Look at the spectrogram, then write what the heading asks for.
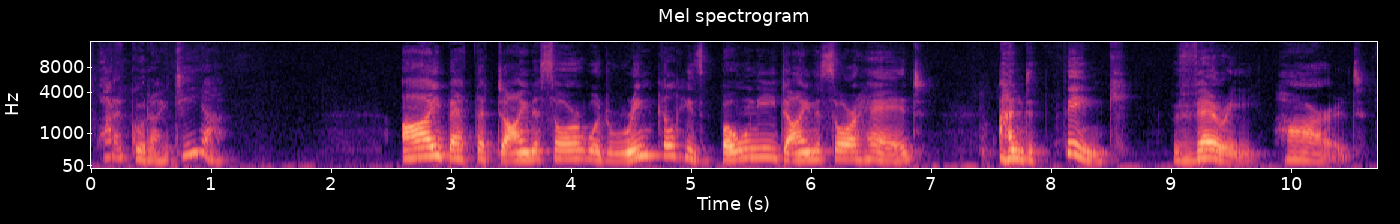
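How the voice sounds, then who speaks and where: A woman's voice: medium pitch, lively intonation, slow. A woman in her thirties hosting storytime, reading a picture book aloud expressively to young children with dramatic emphasis.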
